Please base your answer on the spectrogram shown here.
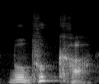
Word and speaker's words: বুভুক্ষা: পরীক্ষা অক্ষয় তারপরে গুভুক্ষা বুভুক্ষা এই শব্দটির উচ্চারণ হচ্ছে ক খ এর মত অক্ষাংশ পক্ষান্তরে পাক্ষিক এখানে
